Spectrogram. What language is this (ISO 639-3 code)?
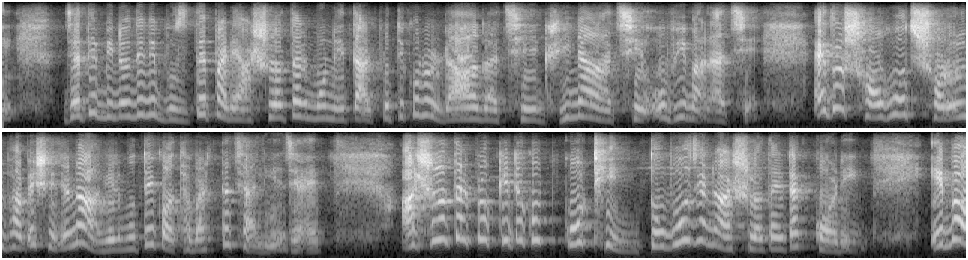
ben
